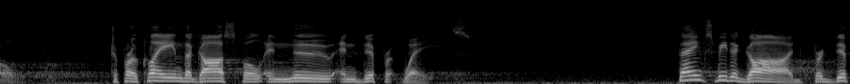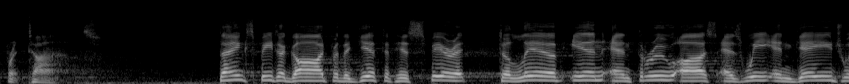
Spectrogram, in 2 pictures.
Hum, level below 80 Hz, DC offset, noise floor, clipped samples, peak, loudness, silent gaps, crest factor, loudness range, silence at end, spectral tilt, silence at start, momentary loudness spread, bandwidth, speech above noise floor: none; -58 dBFS; under 0.1%; -57 dBFS; under 0.1%; -12 dBFS; -27 LUFS; none; 16 dB; 8 LU; 0 s; -7.5 dB/octave; 0 s; 11 LU; 9.2 kHz; 30 dB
